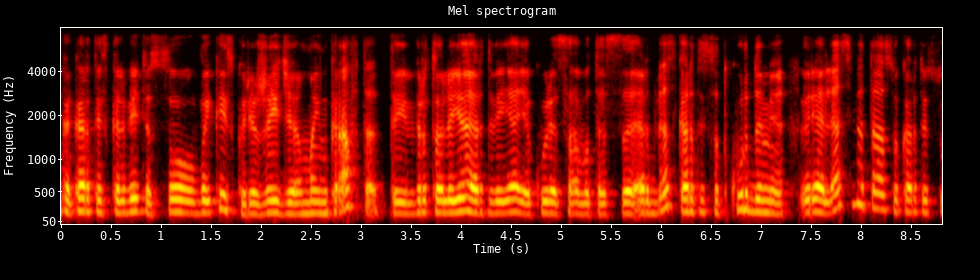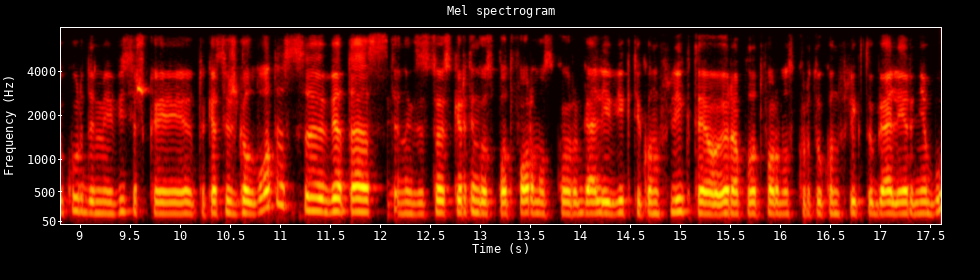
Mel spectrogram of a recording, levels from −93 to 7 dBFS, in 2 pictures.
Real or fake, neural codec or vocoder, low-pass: real; none; 7.2 kHz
